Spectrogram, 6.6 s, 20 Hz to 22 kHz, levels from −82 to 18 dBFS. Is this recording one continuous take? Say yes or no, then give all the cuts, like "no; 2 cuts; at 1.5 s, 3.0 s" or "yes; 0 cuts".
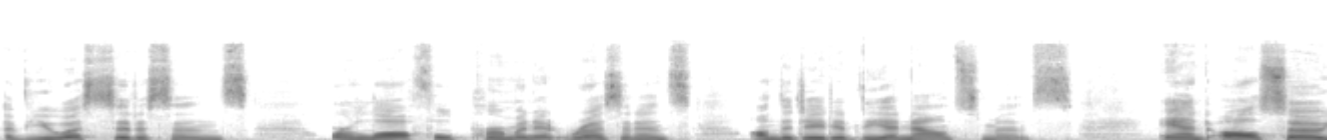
yes; 0 cuts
